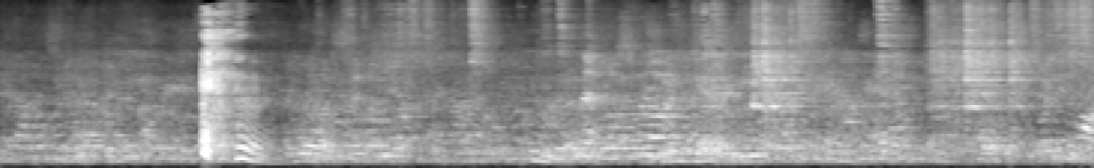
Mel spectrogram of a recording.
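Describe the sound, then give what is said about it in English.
Cutlery and dishes clatter and clink steadily, with one sharp loud clang early on, while indistinct voices murmur underneath throughout. “Or maybe I'm just adding to the general cacophony of cutlery.”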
